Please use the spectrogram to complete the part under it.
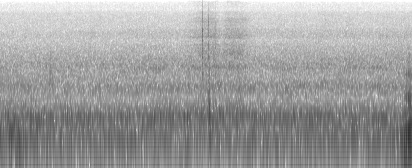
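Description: Honeybees hum at an open hive during a swarm cell check, a steady close droning buzz with a few louder passes as bees fly near.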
